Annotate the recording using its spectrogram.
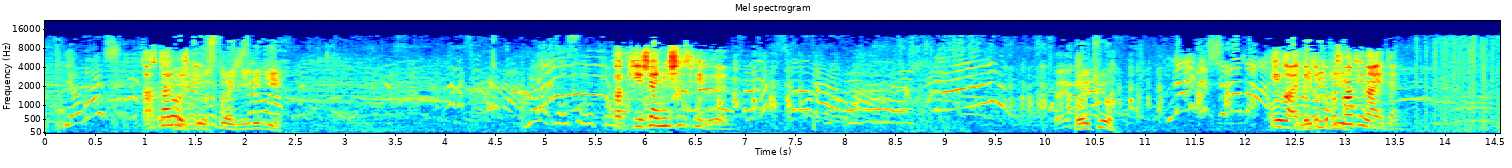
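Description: Children shout and squeal excitedly outdoors.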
